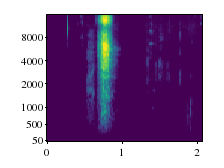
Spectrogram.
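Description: A woman sobbing while crying: one short, loud, gasping sob about three quarters of a second in, followed by a few faint small sounds.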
